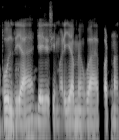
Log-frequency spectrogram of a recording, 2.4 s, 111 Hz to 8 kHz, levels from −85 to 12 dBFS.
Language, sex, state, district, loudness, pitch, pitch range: Hindi, male, Bihar, Begusarai, -17 LUFS, 95 Hz, 90-95 Hz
